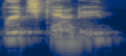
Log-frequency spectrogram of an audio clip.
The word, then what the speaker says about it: Breach Candy: from this place called Breach Candy and what a name right it's spelled Breach Candy maybe they got the misspelling for the Brach's candy screwed up there but anyway they pronounce it bridge candy and that's along the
